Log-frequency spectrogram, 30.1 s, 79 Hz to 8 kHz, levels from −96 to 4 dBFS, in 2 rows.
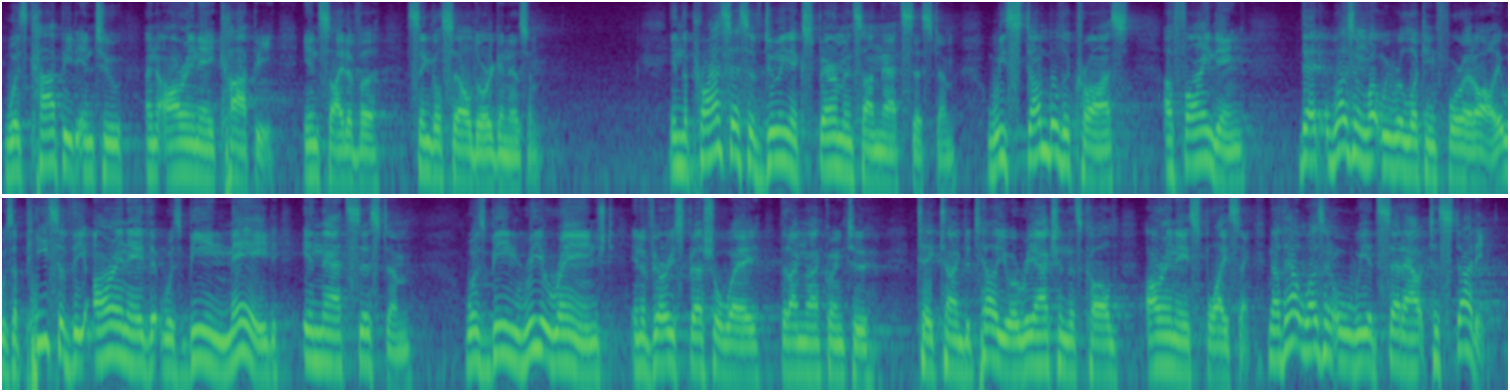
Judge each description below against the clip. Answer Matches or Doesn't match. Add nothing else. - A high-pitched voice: Doesn't match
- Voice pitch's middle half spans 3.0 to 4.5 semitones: Doesn't match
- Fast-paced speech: Doesn't match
